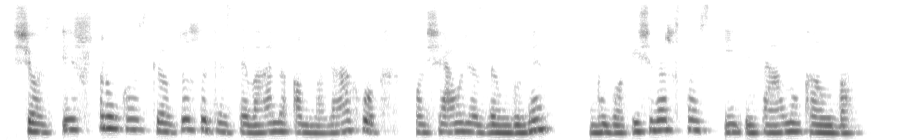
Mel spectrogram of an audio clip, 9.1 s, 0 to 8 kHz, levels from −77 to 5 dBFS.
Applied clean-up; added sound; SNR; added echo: neural mask model DeepFilterNet 3.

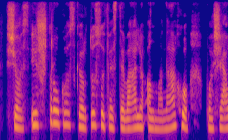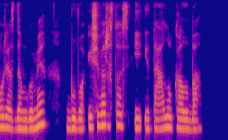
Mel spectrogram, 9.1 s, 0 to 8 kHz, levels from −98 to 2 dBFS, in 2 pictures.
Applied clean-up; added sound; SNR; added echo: none; none; none; none.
